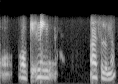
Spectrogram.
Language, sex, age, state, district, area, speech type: Tamil, female, 30-45, Tamil Nadu, Erode, rural, conversation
